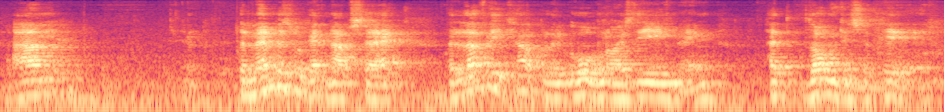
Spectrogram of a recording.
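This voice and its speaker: A man tells a chatty, joking story at a gala dinner. His voice is bright and forceful, heard from a distance. The big hall gives it a strong, roomy echo. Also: medium pitch, normal speed, slight background noise. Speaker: club chairman giving an award speech. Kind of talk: after-dinner presentation speech. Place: large banquet hall. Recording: echoey hall, distant mic.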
